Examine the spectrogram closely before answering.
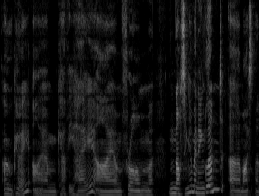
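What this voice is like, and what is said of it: English accent. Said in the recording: “beautiful English accent ... the one with the English accent”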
